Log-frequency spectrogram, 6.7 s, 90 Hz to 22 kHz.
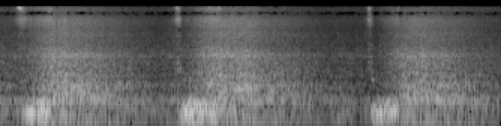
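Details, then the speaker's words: Mercedes W140 V12 M120 with the air filters removed, giving direct intake access, start test: three short revs from idle with a soft airy hiss on the intake note; intake hiss with no filter fitted. "lors du montage de la vidéo je me suis aperçu qu'il y a un bruit différent sans filtre on entend le sifflement fin l'aspiration comme un sifflement écoutez bien"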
